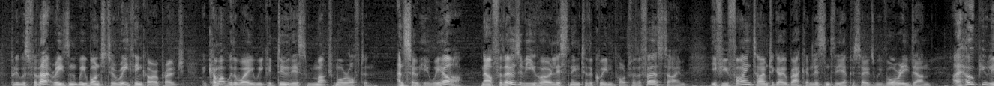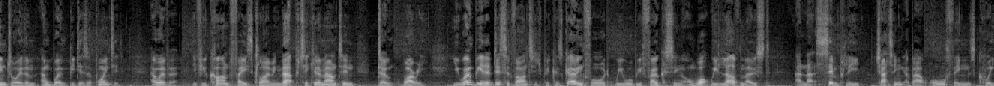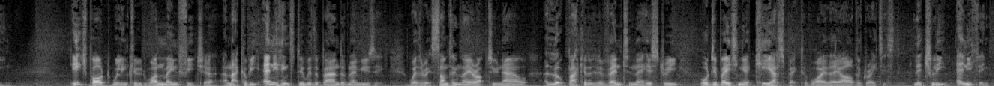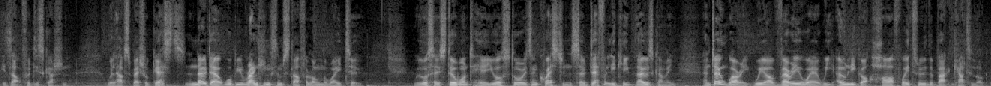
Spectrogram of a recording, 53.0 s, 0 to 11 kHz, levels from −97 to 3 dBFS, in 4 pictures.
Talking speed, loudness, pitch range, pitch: 235 wpm, -33 LUFS, 105-145 Hz, 125 Hz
